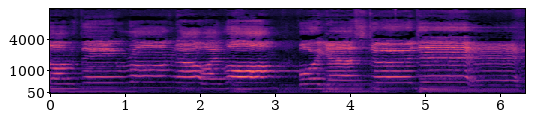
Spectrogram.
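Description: A young man singing with acoustic guitar accompaniment, in phrases of held notes over sustained guitar chords.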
